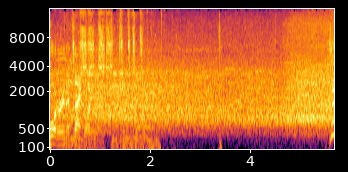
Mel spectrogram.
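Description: A crowd cheers in a large stadium.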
